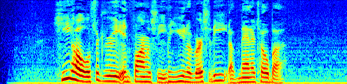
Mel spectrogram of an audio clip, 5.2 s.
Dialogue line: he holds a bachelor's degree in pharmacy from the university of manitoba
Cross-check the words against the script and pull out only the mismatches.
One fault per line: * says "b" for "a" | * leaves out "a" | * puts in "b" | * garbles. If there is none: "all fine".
* leaves out "a bachelor's"
* leaves out "from"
